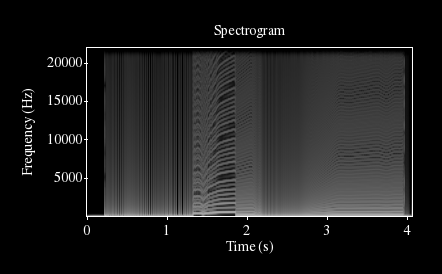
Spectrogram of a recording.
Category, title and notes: Sound effects > Electronic / Design
Optical Theremin 6 Osc dry-020
Sounds from an Optical Theremin i built using a 74C14 HEX Schmidtt inverter. There are 6 oscillators built from photoresistors, joysticks from old PS2 controllers, and various capacitors and pots. The light source used in these recordings was ambient and direct sunlight coming from the skylights in my music studio. Further processing with infiltrator, shaperbox, and various other vsts was also implemented on some of the sounds in this pack. Final batch processing was done in Reaper
Glitchy, Otherworldly, Bass, Dub, Optical, FX, Robot, Robotic, Trippy, Infiltrator, noisey, Sweep, Instrument, DIY, Analog, Alien, Experimental, Theremin, Scifi, Theremins, Sci-fi, SFX, Electronic, Handmadeelectronic, Spacey, Synth, Noise, Electro, Digital, Glitch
